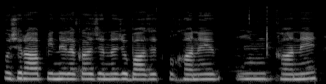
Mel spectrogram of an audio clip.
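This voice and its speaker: A woman's voice: on the high side, completely flat delivery, fairly bright tone. A woman narrating a romance audio novel, reading steadily and sometimes correcting herself. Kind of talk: scripted narration.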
